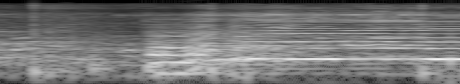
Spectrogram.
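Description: A basketball dribbled on the court floor, with a long, steady-pitched held note starting about a second in and carrying over the gym noise.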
